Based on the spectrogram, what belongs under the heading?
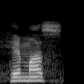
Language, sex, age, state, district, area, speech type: Assamese, male, 18-30, Assam, Dibrugarh, rural, spontaneous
